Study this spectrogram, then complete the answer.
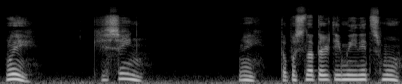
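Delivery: teasing wake-up call; calling out to wake someone. Acted. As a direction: call them out of sleep. Waking the listener up.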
